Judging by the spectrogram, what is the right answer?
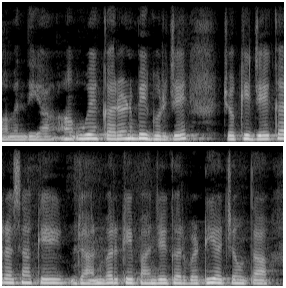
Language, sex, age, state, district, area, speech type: Sindhi, female, 45-60, Delhi, South Delhi, urban, spontaneous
